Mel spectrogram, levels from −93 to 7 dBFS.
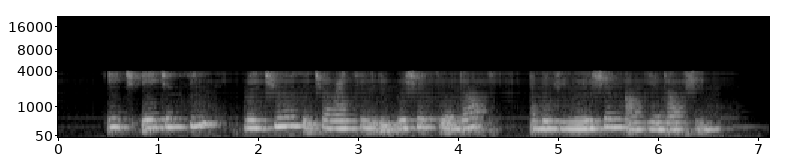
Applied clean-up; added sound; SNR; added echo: neural separator model SepFormer DNS4.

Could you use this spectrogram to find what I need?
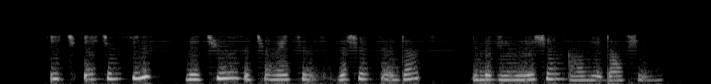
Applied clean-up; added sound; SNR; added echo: neural separator model SepFormer WHAMR!.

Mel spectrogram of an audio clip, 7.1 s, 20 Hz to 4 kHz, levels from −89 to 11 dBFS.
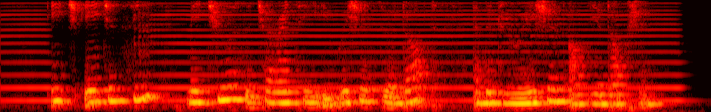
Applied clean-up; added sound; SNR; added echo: none; Bowed string instrument; 19 dB; reverberation time 0.7 s.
